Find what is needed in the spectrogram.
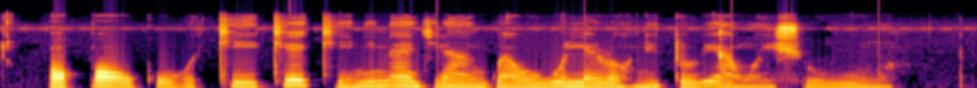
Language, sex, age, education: Yoruba, female, 15-29, tertiary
